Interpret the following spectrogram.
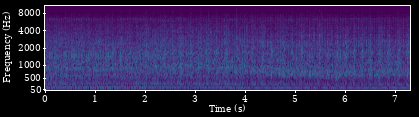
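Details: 1995 Polaris 400 two-stroke ATV revived from parts, freshly started and warming up: crisp, busy note holding steady idle with no misses or surging; normal running, smoky from oil in crankcase.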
